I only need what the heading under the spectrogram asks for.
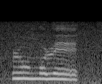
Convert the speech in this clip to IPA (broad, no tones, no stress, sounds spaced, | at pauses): ɭ ɔ̃ ŋ ɔ ɭ ɛ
